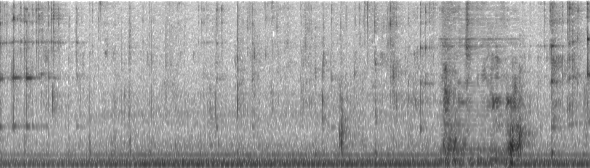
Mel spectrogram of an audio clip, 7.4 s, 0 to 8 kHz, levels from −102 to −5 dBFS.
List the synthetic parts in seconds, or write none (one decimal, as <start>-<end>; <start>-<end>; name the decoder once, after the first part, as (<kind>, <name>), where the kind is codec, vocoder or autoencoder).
5.5-6.5 (vocoder, HiFi-GAN)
